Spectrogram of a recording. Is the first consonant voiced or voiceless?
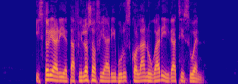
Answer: voiceless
